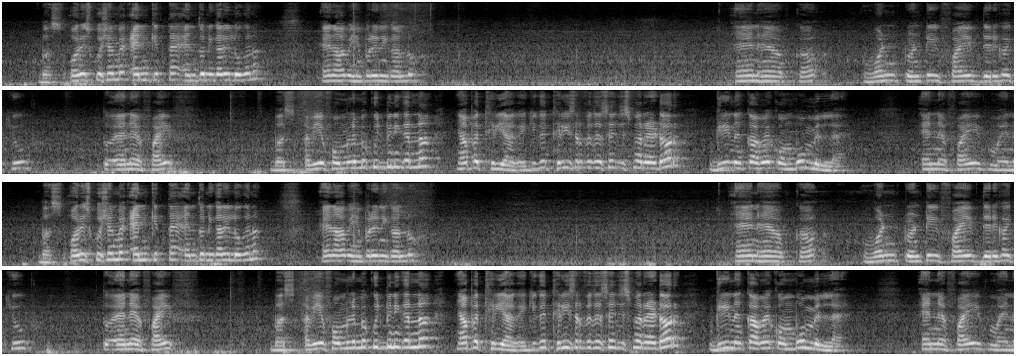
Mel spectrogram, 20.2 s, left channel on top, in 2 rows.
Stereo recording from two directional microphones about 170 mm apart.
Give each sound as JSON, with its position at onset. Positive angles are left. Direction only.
{"t": 0.3, "sound": "speech", "side_deg": -45}
{"t": 7.3, "sound": "speech", "side_deg": -50}
{"t": 12.8, "sound": "speech", "side_deg": -45}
